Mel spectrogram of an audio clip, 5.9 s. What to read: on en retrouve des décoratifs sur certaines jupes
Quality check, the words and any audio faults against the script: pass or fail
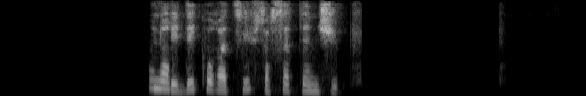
fail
